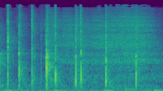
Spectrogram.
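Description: A brief, light round of applause: a handful of sharp, crisp claps in an uneven patter, fairly quiet, with no one speaking.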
